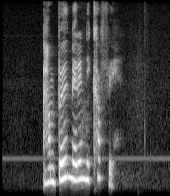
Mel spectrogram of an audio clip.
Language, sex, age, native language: Icelandic, female, 40-49, Icelandic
